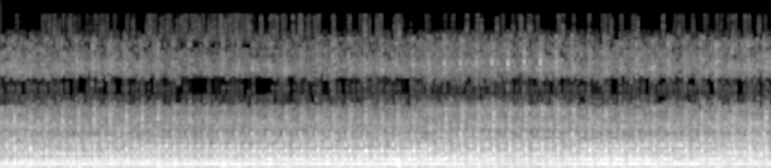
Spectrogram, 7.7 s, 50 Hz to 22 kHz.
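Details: Mercedes ML 270 OM612.963 diesel idling: even injector ticking, considered normal, with a duller irregular bang underneath about three times a second that is abnormal; cause not yet traced.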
